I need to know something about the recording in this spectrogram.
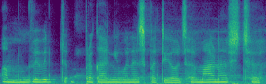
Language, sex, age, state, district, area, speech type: Gujarati, female, 18-30, Gujarat, Rajkot, urban, spontaneous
